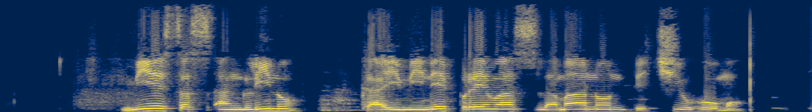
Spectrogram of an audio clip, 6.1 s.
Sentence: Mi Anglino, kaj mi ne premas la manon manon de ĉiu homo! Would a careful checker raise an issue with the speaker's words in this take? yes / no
yes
